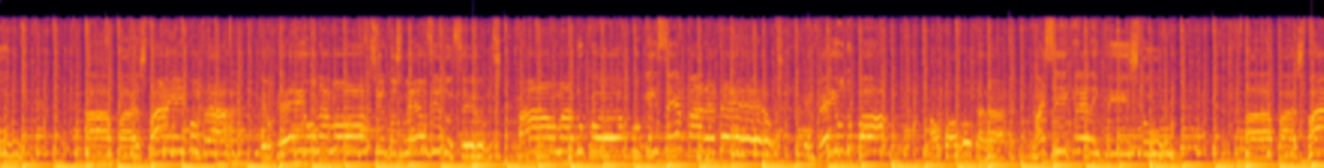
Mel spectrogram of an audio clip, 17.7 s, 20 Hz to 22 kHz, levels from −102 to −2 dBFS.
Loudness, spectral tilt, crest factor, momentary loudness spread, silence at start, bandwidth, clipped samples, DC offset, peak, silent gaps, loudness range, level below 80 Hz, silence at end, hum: -16 LUFS; -4.5 dB/octave; 16 dB; 5 LU; 0 s; 15 kHz; under 0.1%; under 0.1%; 0 dBFS; none; 2 LU; -22 dBFS; 0 s; none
